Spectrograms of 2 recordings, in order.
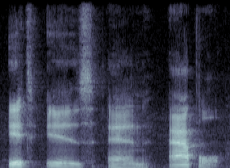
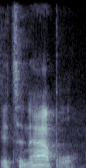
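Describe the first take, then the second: First: Small pauses separate each of the words. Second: The words run together without any pauses. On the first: The speaker calls it wrong. "So they put these little silences, these little spaces between the words" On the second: The speaker calls it right. "the correct way to say is"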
